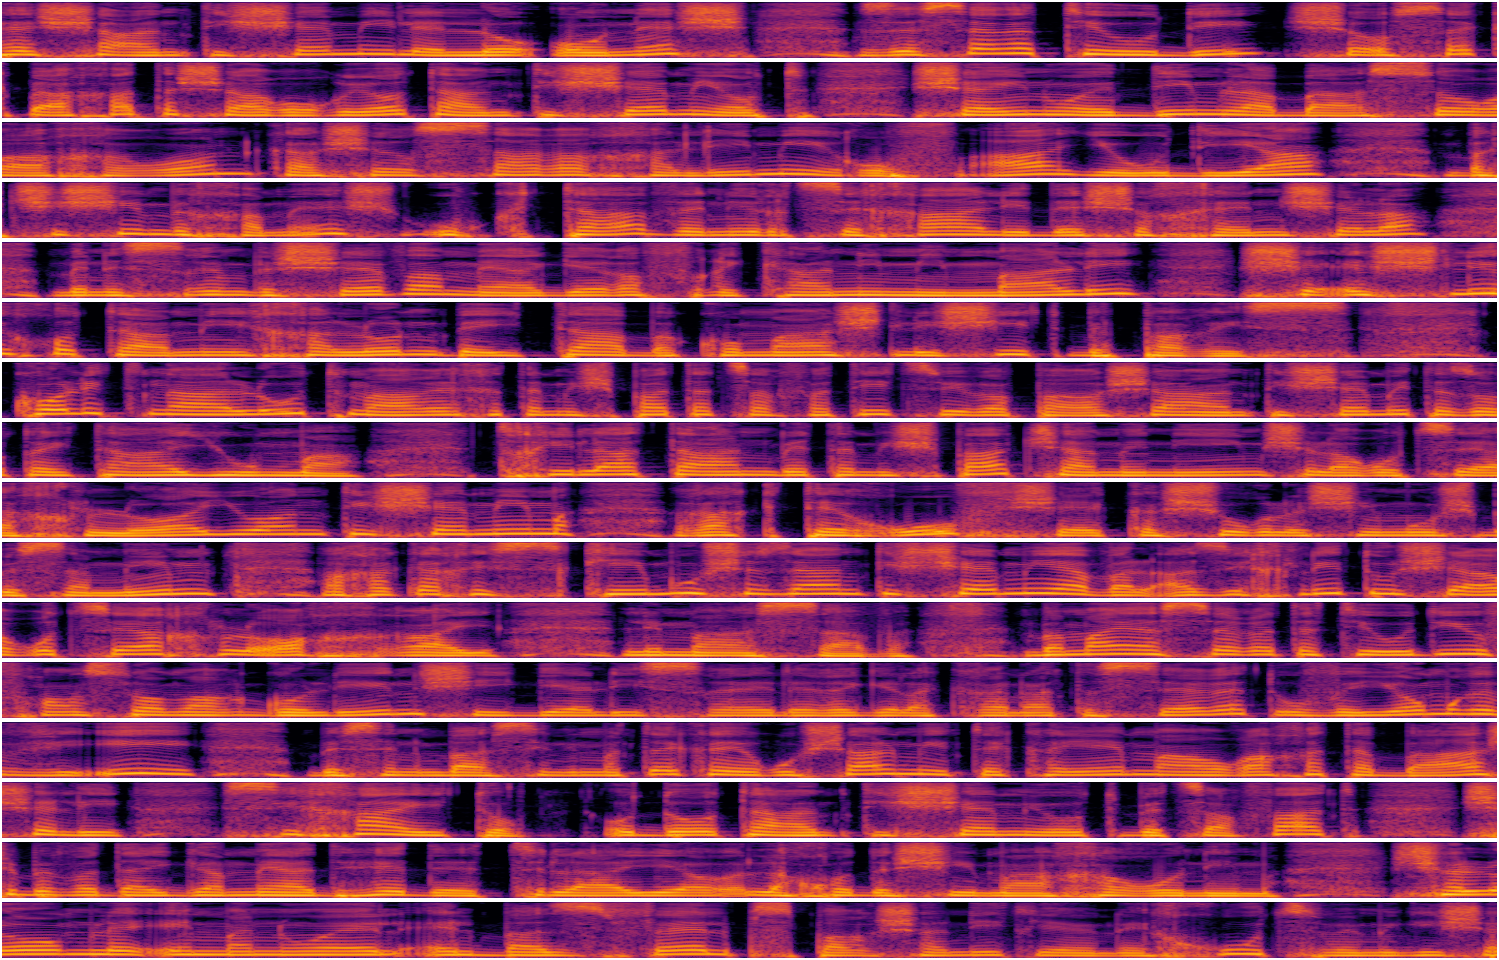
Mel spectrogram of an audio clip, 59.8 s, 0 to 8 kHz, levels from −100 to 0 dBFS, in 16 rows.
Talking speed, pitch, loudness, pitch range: 120 wpm, 170 Hz, -18 LUFS, 155-195 Hz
